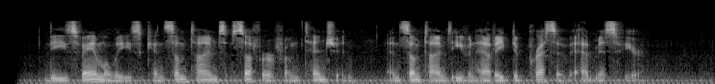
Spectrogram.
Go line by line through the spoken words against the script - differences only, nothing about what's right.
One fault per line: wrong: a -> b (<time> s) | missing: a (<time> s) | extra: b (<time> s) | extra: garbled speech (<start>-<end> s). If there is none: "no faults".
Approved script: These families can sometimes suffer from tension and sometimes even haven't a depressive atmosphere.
wrong: haven't -> have (4.8 s)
